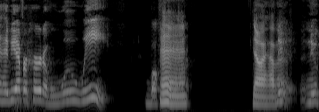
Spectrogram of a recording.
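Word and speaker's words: 無為: And so, or Wu Wei, sorry, Wu Wei is how you pronounce it correctly.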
